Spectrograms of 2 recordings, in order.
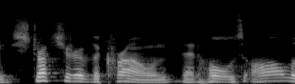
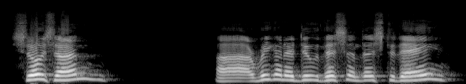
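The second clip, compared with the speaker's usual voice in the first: raised voice, very loud; 8 semitones higher, 11 dB louder than usual. Showing how he would talk if he raised his voice: raised, loud voice. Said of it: "I would raise my voice like this".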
